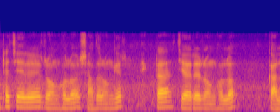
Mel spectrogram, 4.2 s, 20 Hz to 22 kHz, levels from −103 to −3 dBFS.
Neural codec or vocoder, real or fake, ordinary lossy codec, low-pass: none; real; none; 7.2 kHz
